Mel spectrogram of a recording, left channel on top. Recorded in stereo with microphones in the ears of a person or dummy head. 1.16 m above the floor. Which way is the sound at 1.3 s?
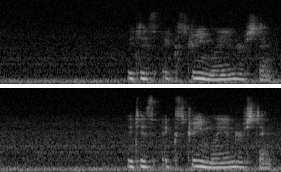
65° right (ahead or behind).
